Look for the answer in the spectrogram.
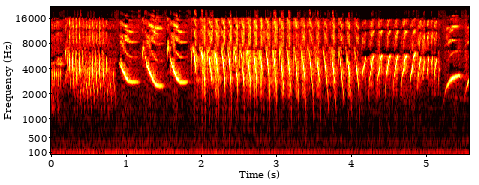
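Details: Canary master song for teaching other birds, in vigorous 'gacor' style: a buzzy trill, three sharp down-slurs, then a long steady rolling trill of rapid pulses and a final rising whistle.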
